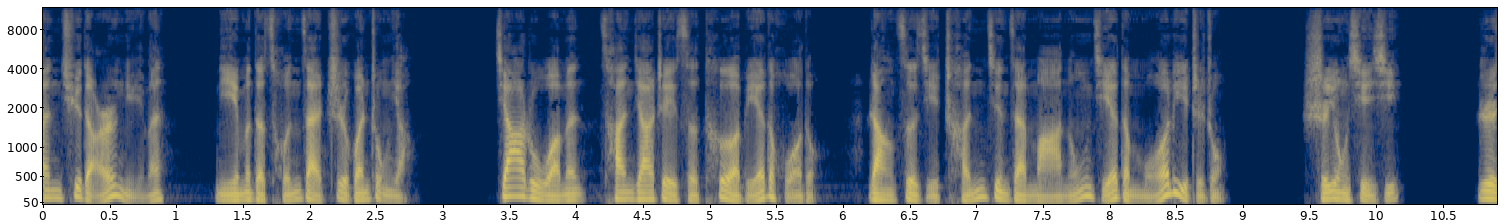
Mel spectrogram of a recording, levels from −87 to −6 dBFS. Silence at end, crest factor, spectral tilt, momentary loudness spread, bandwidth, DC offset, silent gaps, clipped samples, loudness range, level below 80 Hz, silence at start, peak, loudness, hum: 0 s; 20 dB; -6 dB/octave; 9 LU; 12 kHz; under 0.1%; 2.91-3.30 s, 8.97-9.36 s, 10.28-10.68 s; under 0.1%; 2 LU; -46 dBFS; 0 s; -4 dBFS; -24 LUFS; none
